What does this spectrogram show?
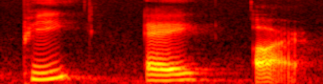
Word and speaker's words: PAR: we refer to by the acronym p a r pronounced par this will include the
